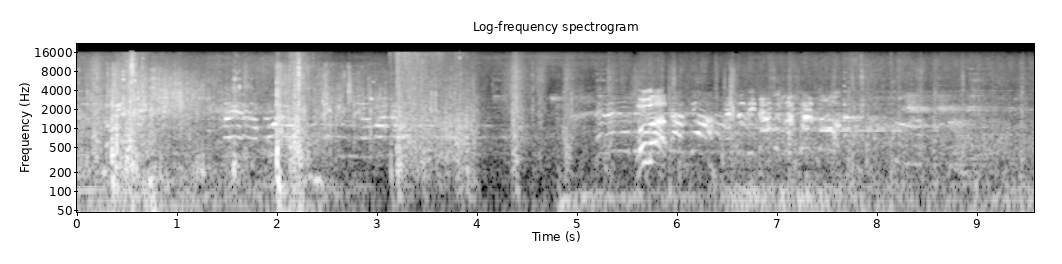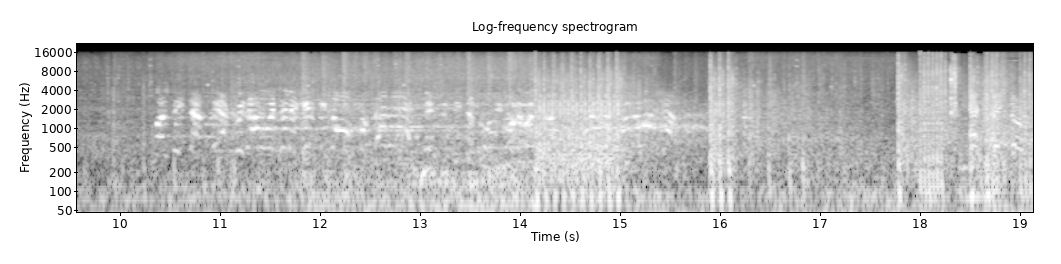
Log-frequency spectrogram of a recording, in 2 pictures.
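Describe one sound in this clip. Gunfire and explosions crack and boom in a game.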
